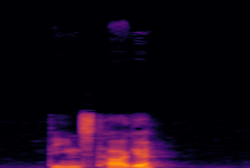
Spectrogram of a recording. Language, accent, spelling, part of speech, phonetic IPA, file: German, Austria, Dienstage, noun, [ˈdiːnsˌtaːɡə], De-at-Dienstage.ogg
- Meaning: nominative/accusative/genitive plural of Dienstag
